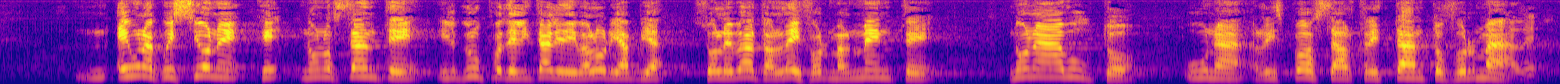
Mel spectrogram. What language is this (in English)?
Italian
